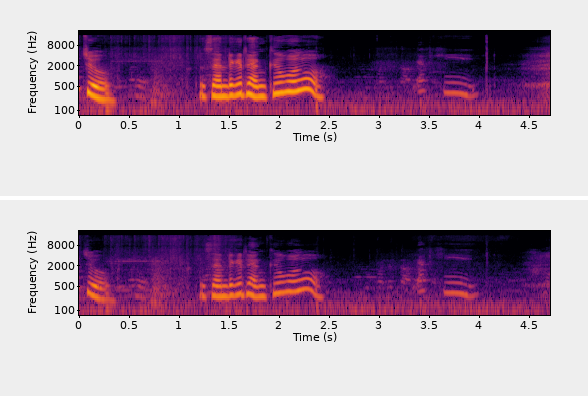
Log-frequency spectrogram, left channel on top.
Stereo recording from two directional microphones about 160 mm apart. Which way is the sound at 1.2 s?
40° left (ahead or behind).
